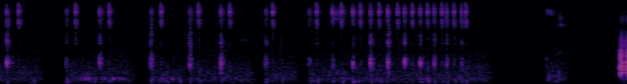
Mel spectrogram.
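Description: Rapid clicking of a computer mouse in quick bursts, close and crisp, with short pauses between runs of clicks.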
